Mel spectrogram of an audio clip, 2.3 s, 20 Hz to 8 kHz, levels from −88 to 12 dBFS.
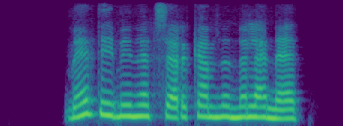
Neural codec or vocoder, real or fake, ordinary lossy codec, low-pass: codec, 16 kHz, 0.8 kbps, ZipCodec; fake; Opus, 64 kbps; 7.2 kHz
